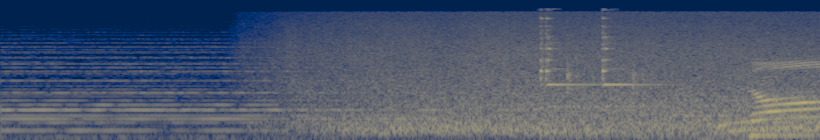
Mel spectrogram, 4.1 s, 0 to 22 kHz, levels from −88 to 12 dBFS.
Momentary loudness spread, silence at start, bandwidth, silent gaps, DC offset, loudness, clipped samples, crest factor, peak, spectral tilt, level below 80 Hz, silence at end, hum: 16 LU; 0 s; 17.5 kHz; none; under 0.1%; -24 LUFS; under 0.1%; 18 dB; -6 dBFS; -3 dB/octave; -48 dBFS; 0 s; none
